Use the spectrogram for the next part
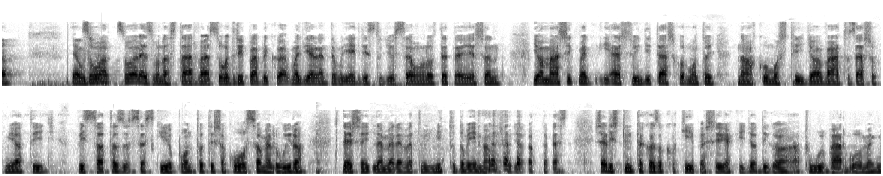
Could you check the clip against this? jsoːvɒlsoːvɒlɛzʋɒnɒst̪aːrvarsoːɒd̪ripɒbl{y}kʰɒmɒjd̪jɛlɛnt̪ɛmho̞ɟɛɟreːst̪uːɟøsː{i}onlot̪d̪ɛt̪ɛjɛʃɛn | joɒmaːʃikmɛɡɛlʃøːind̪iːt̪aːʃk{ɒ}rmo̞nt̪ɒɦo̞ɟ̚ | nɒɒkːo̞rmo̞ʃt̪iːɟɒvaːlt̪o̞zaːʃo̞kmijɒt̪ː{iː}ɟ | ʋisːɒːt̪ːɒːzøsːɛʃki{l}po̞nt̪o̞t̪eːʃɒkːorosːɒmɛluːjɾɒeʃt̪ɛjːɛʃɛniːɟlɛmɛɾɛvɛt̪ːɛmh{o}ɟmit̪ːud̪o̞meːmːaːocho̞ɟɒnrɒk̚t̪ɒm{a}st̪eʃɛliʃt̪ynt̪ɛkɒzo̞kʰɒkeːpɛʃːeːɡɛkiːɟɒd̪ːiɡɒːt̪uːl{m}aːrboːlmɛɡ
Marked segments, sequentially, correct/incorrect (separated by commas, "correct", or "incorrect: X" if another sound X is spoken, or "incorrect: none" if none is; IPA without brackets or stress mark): incorrect: i, incorrect: ɛ, incorrect: o, correct, correct, correct, incorrect: ɛ, incorrect: b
